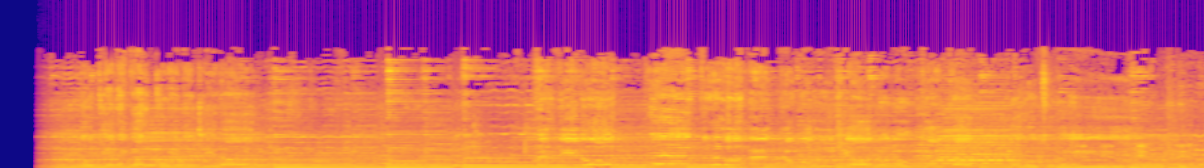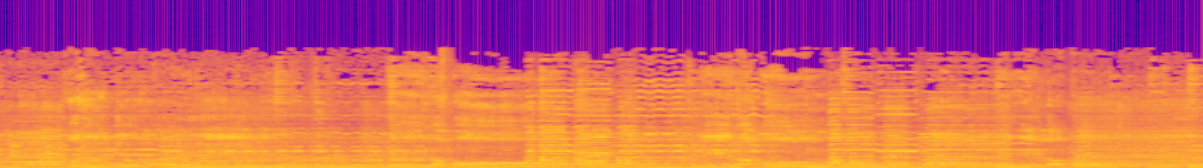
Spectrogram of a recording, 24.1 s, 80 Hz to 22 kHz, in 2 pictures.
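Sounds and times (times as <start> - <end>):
accordion chords: 0.4 - 24.0
strummed acoustic guitar: 0.4 - 24.0
violin melody: 0.4 - 24.0.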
